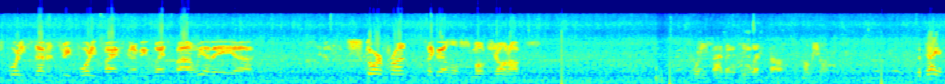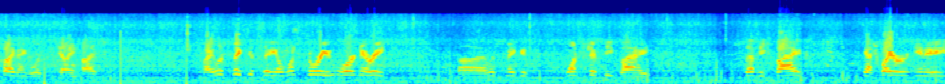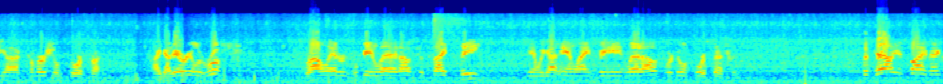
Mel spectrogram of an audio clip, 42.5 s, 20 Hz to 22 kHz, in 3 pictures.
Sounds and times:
Speech: 0:00.0 - 0:03.8, 0:04.6 - 0:08.1, 0:10.0 - 0:15.8, 0:17.2 - 0:20.0, 0:21.1 - 0:22.1, 0:22.7 - 0:24.0, 0:25.4 - 0:26.3, 0:27.1 - 0:29.9, 0:30.6 - 0:32.0, 0:32.9 - 0:35.6, 0:36.3 - 0:39.5, 0:41.3 - 0:42.5.

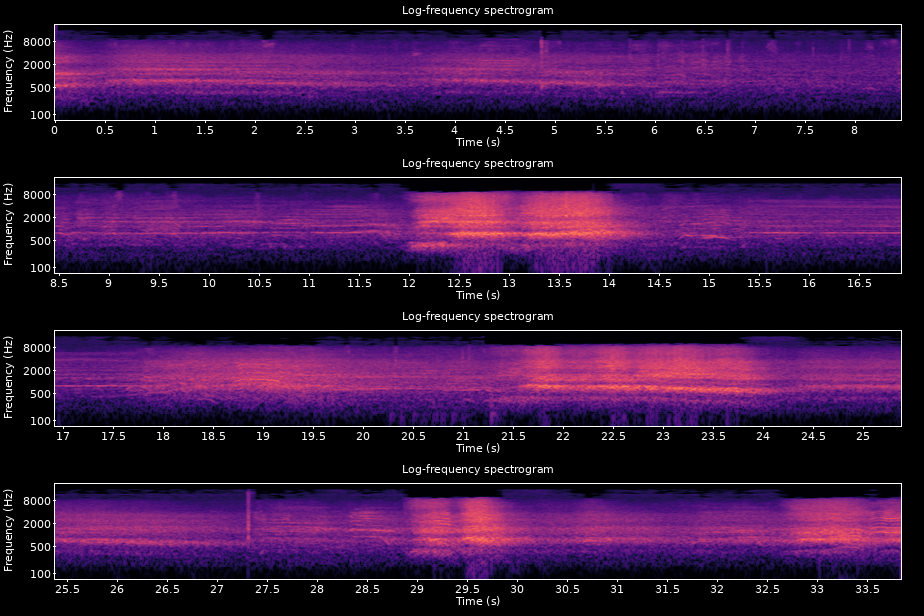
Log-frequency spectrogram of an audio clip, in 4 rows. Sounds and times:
Speech: 0:05.4 - 0:12.0, 0:14.3 - 0:18.1, 0:27.4 - 0:28.9.

